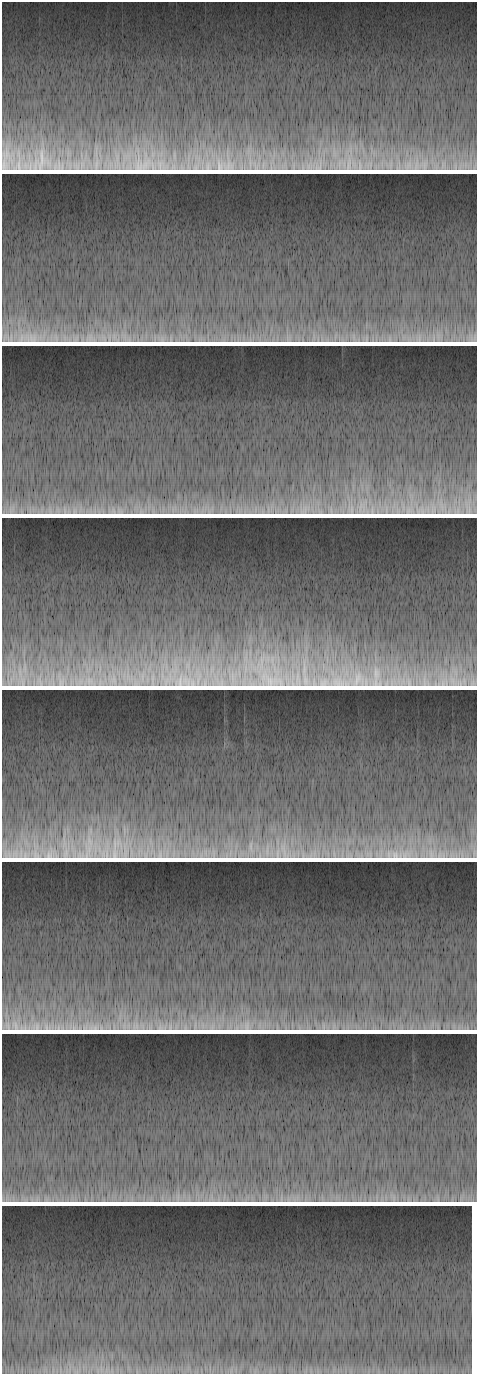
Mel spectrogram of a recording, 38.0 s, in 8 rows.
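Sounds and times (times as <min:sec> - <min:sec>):
thunder in Vedia Buenas Aires Province Argentina: 0:00.0 - 0:05.2, 0:12.2 - 0:26.3
rain in Vedia Buenas Aires Province Argentina: 0:00.0 - 0:37.9.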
